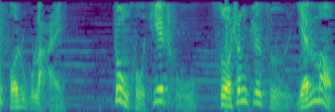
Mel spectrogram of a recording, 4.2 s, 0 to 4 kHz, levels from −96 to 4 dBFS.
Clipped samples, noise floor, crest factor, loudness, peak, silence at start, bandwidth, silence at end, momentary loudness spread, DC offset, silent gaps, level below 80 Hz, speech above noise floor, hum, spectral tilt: 0.1%; -50 dBFS; 18 dB; -16 LUFS; 0 dBFS; 0 s; 4 kHz; 0 s; 18 LU; under 0.1%; none; -52 dBFS; 34 dB; none; -9.5 dB/octave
